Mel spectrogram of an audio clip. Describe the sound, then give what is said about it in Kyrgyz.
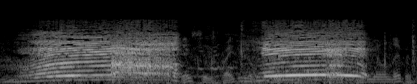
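Cattle on a farm at milking time, with calves being tied up, give two long, loud, mooing calls separated by a short pause, with faint rustling between them. “ал кайынэнеси менен музоолорун байлап уй сагганга даярданып атыптыр”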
